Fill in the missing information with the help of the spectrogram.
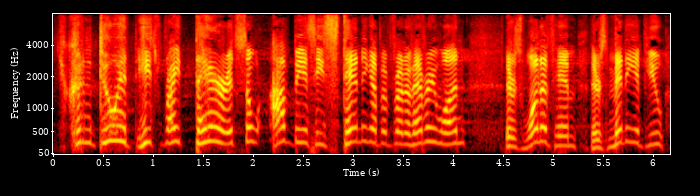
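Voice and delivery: high, exasperated scolding; indignant priests. Retold or imitated. Priests scolding officers for failing, exasperated. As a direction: berate the officers who failed.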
